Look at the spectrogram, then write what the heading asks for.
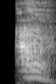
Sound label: damage, pain; mohaa; dialogue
